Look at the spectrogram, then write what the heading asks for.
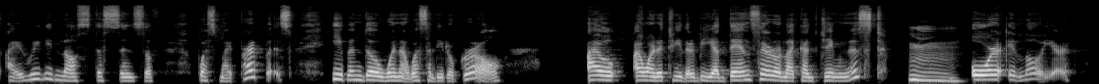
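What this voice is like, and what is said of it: Latin American accented English. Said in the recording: “being an immigrant and having an accent ... it's obvious I'm a Latin girl, so it's with an accent”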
